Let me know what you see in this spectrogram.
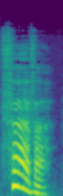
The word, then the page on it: fervour: British English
